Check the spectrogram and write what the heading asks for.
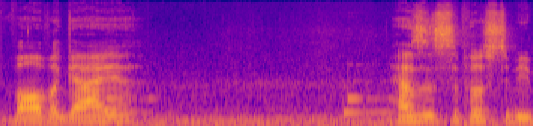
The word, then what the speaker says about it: Volvagia: pronouncing is so wrong so it's not volia Vol Vol Gia volvagia how's it supposed to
